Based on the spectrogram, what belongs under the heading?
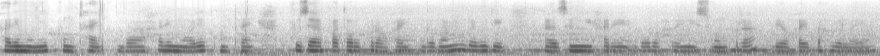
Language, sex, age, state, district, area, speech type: Bodo, female, 30-45, Assam, Udalguri, urban, spontaneous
